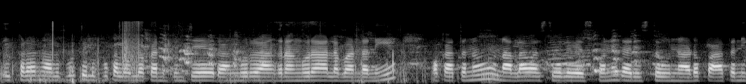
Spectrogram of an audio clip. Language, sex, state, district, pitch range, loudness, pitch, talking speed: Telugu, female, Andhra Pradesh, Guntur, 180-195 Hz, -14 LUFS, 185 Hz, 150 wpm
